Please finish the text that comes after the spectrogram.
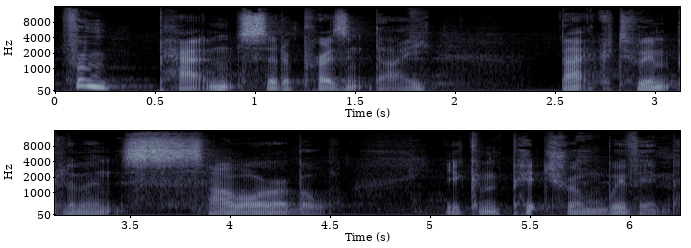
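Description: A man's voice: low voice, steady tone, normal speed, a bit bright. A man playing a nervous, deferential butler in a radio play, hesitant and stammering. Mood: confiding. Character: nervous, deferential male butler cornered by his betters.

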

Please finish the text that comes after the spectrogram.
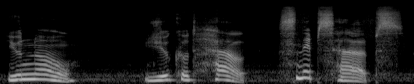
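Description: A woman playing a dry, bossy, practical adventurer in a comedic audio drama, deadpan and matter-of-fact. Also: mid-range voice, drawn-out words. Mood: businesslike.

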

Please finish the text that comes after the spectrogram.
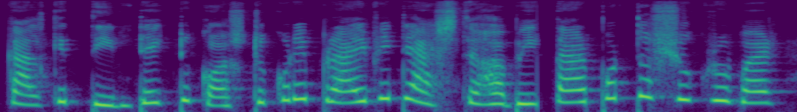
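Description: A woman's voice: very high-pitched, expressive, brisk, darkish tone, no room sound, studio quality. A woman voicing a chatty, friendly and pious schoolgirl in a cartoon, with an earnest girlish manner. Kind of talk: cartoon dialogue.

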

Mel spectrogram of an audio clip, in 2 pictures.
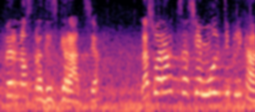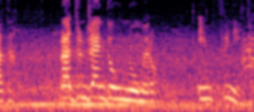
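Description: Very high-pitched young woman storyteller outdoors. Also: animated, a little slow. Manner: projected, dramatic delivery to an open square. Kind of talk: live theatrical fairy tale storytelling. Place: outdoors in a city square. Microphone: camera a few metres away. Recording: distant mic, loud urban street noise. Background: traffic and people outdoors.

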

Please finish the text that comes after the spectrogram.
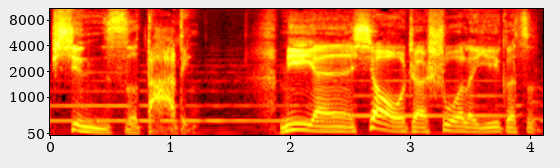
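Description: A man's voice: medium pitch, big pitch swings, slow pace, over music. A man narrating a martial-arts audio drama in a theatrical, wry storytelling style. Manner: theatrical, wry, with rhetorical questions.

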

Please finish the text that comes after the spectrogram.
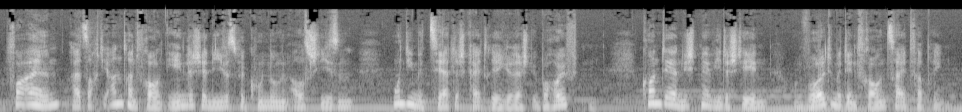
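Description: A man narrating a fan-made audio drama in a calm, even storytelling manner. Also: medium pitch, a little fast. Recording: soft background music.

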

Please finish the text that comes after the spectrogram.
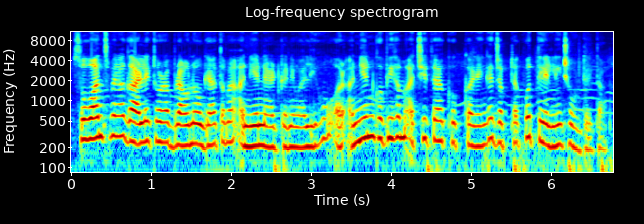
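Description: A woman's voice: a little high, brisk, soft background music. A woman, chatting casually and instructively as she narrates a recipe, switching in English words. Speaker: cooking vlog host. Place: home kitchen, indoors.

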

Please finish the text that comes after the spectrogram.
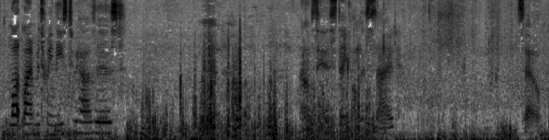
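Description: A woman's voice: mid-range voice, gravelly, very noisy. A woman, chatting casually and thinking aloud with plenty of ums while she walks through a house being built, filmed on a phone. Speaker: real estate agent. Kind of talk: casual walkthrough video. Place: house under construction, indoors and in the yard. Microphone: phone held by the speaker.

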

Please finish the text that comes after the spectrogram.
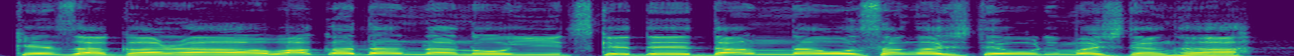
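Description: Rustic farmhand, audiobook character, high-pitched, panicked, slow drawn-out cries, dry recording. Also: male voice, clean tone, no echo. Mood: urgent, breathless reporting. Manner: drawn-out shouting in rustic dialect. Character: panicked rustic farmhand reporting a death to his master.

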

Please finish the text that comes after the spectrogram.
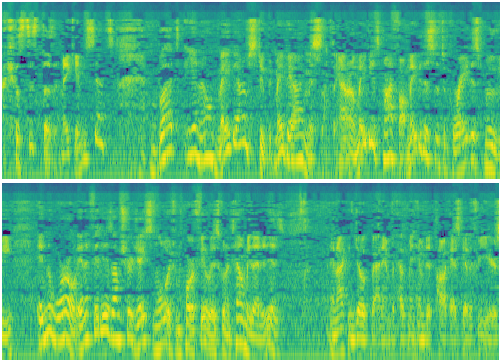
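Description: A man's voice: fairly high pitch, vocal fry, background noise. A man in his thirties giving a casual, rambling, exasperated video review, talking conversationally into a camera indoors. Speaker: film reviewer. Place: small plain room indoors.

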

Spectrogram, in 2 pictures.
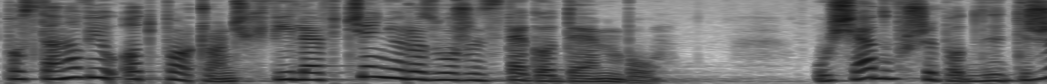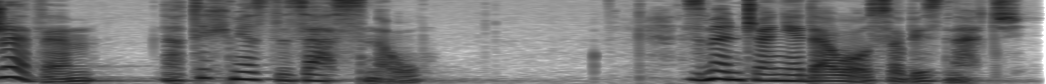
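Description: Slow, creaky woman storyteller. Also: a little high, darkish tone. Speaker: narrator. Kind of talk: scripted storytelling narration. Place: dim studio set, indoors. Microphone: studio condenser on a boom, close.

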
